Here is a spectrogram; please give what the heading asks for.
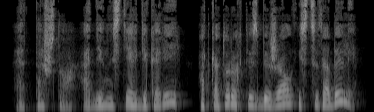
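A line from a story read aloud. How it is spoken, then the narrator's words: Quiet, through clenched teeth. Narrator (Russian): Тихо, сквозь зубы, спросила Скади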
